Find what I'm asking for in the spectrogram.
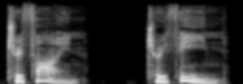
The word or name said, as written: trephine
